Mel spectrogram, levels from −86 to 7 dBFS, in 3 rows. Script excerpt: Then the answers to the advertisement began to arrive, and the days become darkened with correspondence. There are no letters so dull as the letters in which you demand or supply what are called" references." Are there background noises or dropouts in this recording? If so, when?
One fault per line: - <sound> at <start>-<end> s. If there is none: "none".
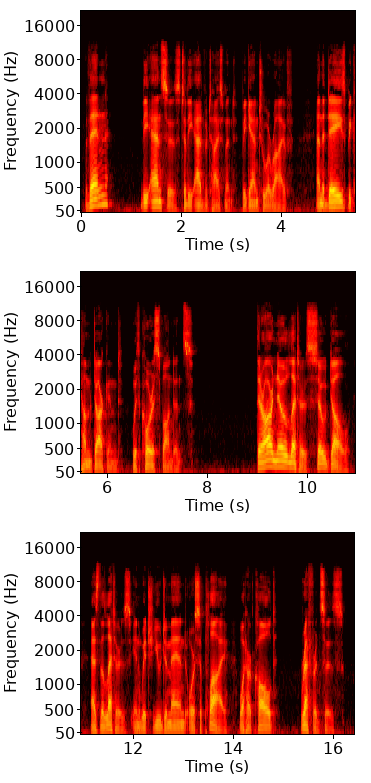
none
